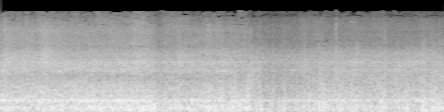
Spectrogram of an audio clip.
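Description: Passenger train running at speed, heard from inside the coach: steady wheel-and-rail running noise with a held low hum.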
